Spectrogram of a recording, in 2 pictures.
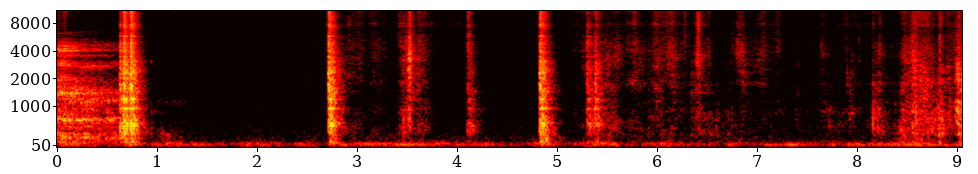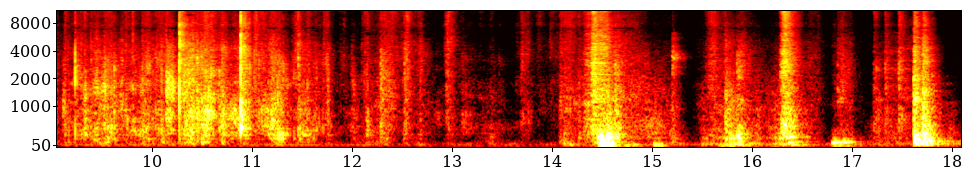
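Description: Scattered handling noises. A few faint clicks, then a stretch of rustling about halfway through, then several sharp knocks near the end.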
